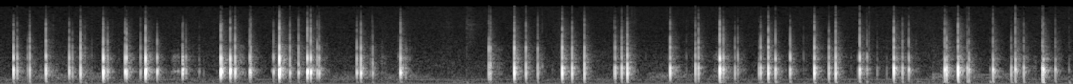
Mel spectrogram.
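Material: Cardboard.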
